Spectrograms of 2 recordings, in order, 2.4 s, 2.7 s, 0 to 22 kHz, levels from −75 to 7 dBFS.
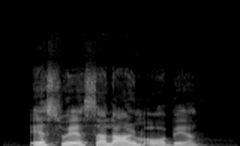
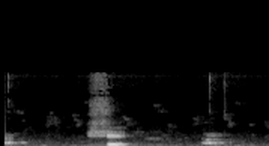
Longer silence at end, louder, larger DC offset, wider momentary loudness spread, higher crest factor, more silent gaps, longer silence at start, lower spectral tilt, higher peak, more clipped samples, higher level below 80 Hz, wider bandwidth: about the same, 0.45 s vs 0.45 s; about the same, -20 LUFS vs -20 LUFS; neither; second, 11 LU vs 25 LU; second, 16 dB vs 22 dB; neither; first, 0.3 s vs 0.05 s; about the same, -5 dB/octave vs -6 dB/octave; about the same, -4 dBFS vs -2 dBFS; neither; second, -62 dBFS vs -50 dBFS; about the same, 12.5 kHz vs 11.5 kHz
